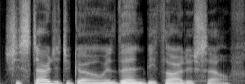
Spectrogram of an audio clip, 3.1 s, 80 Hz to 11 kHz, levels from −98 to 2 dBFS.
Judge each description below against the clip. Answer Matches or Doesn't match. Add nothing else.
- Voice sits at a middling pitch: Matches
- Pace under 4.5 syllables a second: Matches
